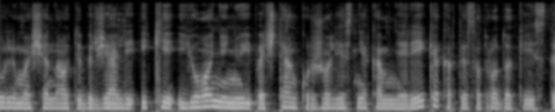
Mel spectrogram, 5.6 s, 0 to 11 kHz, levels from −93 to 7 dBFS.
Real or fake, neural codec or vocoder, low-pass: fake; vocoder, 44.1 kHz, 128 mel bands every 512 samples, BigVGAN v2; 9.9 kHz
